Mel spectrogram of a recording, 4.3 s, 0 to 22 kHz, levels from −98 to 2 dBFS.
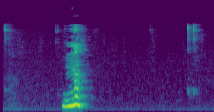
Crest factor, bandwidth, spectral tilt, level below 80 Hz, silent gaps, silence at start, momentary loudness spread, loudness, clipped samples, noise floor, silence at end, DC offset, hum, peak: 20 dB; 9.2 kHz; -4.5 dB/octave; -70 dBFS; none; 1.25 s; 24 LU; -15 LUFS; under 0.1%; -74 dBFS; 2.65 s; under 0.1%; none; -2 dBFS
